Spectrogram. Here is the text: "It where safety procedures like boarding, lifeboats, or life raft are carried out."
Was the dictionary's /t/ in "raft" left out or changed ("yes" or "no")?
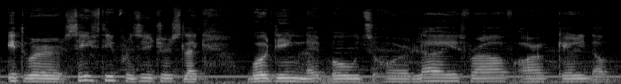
yes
